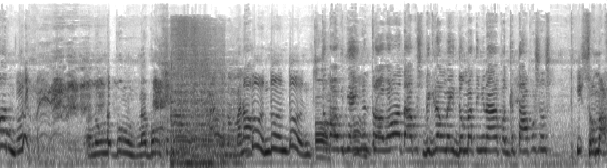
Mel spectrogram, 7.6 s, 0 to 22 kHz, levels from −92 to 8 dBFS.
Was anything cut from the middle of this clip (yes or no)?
yes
